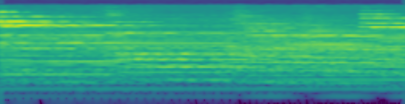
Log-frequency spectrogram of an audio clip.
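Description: Instrumental hymn music: sustained, held chords with bell-like tones and no audible singing.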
